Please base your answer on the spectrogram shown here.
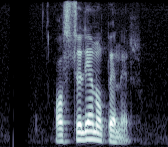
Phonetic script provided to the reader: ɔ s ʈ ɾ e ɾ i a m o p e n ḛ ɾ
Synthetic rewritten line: ɔ s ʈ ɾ e l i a n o p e n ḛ ɾ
